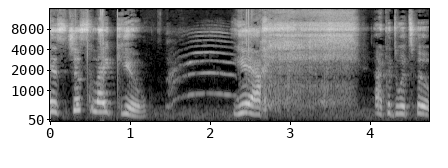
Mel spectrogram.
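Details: Pet cat indoors giving a drawn-out, arching meow that rises and falls in the middle of the recording, with a person talking over and around it before and after.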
